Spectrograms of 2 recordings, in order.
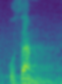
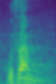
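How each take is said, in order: No difference in how they are said.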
